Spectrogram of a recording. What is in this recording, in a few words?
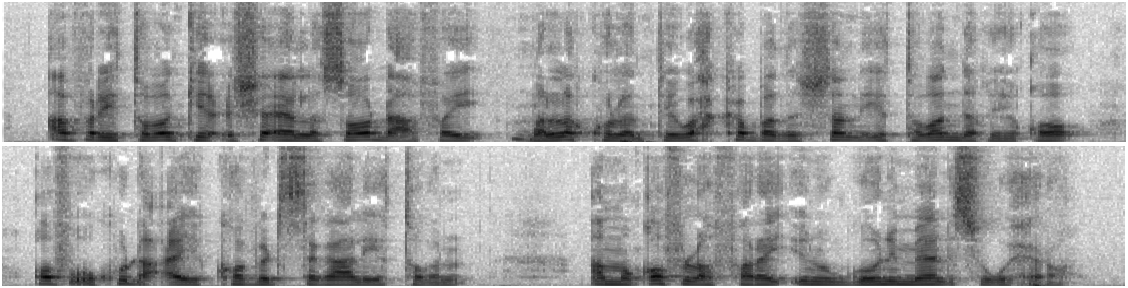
Somali; Non-Emergency Work Orders Question 2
